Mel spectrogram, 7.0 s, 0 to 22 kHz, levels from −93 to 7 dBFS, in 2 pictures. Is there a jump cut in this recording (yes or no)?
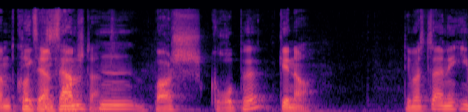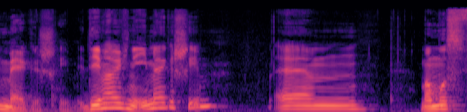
no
